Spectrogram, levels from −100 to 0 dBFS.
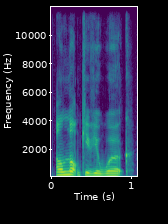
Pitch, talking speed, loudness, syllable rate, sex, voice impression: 170 Hz, 280 wpm, -17 LUFS, 5.3 syllables/s, female, feminine, adult-like, relaxed, weak, fluent, slightly raspy, intellectual, unique, elegant, slightly strict, sharp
